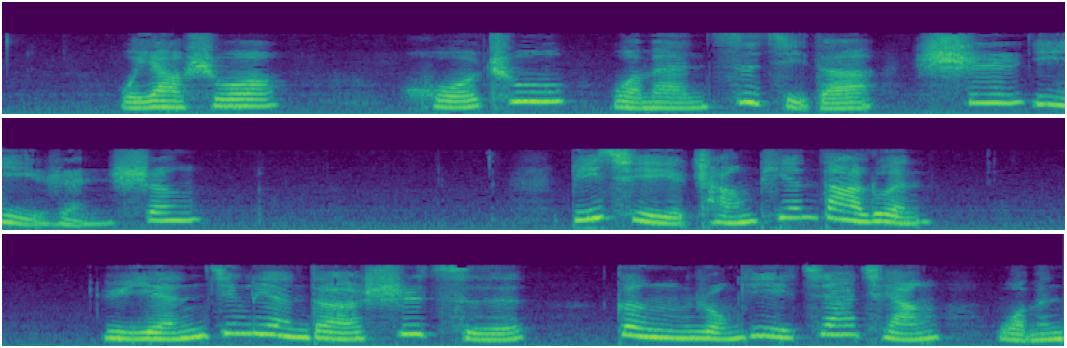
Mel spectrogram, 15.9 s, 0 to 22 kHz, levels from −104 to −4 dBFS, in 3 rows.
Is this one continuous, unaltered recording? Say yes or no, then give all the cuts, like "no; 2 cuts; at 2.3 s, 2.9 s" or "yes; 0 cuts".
yes; 0 cuts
